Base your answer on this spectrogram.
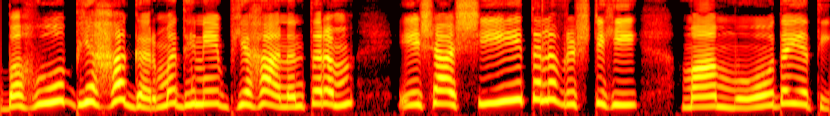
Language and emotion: Sanskrit, happy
